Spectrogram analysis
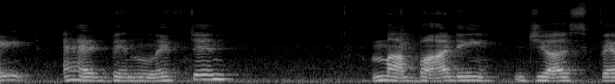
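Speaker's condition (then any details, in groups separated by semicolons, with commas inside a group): ALS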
